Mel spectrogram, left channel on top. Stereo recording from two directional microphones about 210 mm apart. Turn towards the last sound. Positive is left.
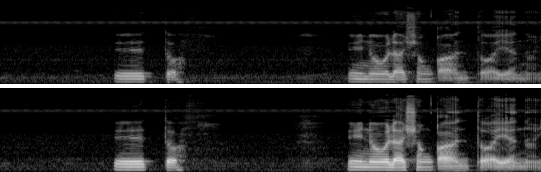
turn(degrees=-40)  # may be behind; listen again after turning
